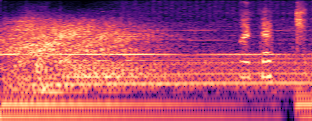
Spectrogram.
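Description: Sound effect of a motorcycle and a buggy speeding along a rocky trail: a rushing engine-and-wind noise that swells in the first second and then fades. Steady, held background music tones run under it.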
